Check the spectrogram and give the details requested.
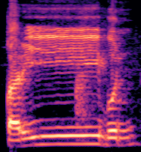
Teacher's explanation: قاف کے اوپر زبر ہے، زبر کو جلدی پڑھیں گے، تھوڑا بھی نہ کھینچیں گے، زبر کی آواز اوپر کو اٹھتی ہے۔ یا ساکن سے پہلے را میں زیر ہے، یا مدہ ہوگی، یا مدہ کو تھوڑا کھینچ کر پڑھیں گے۔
